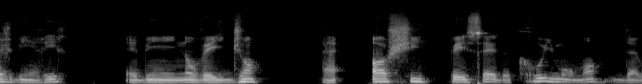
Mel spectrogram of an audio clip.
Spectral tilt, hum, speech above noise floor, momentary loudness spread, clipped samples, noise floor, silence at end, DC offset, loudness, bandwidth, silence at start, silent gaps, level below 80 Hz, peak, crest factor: -6 dB/octave; none; 51 dB; 10 LU; under 0.1%; -76 dBFS; 0 s; under 0.1%; -26 LUFS; 12 kHz; 0 s; none; -56 dBFS; -4 dBFS; 22 dB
